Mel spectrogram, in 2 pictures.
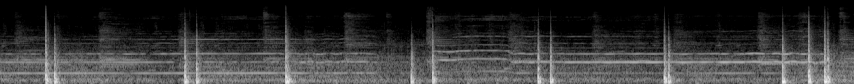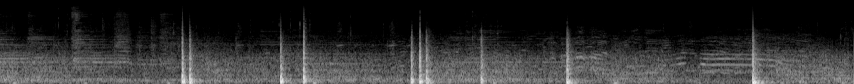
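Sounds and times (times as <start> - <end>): music holding a long note: 0.0 - 17.0
firework shells bursting: 1.8 - 5.7, 7.8 - 15.2.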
